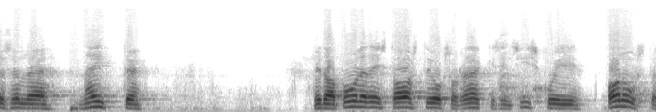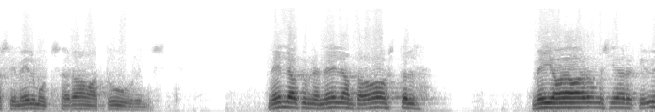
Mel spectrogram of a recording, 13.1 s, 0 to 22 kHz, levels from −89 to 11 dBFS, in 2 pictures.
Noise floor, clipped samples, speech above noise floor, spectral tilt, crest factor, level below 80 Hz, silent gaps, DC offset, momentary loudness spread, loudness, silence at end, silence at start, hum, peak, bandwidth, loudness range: -75 dBFS; under 0.1%; 58 dB; -10.5 dB/octave; 18 dB; -56 dBFS; none; under 0.1%; 12 LU; -18 LUFS; 0 s; 0 s; none; 0 dBFS; 4.4 kHz; 5 LU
